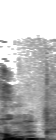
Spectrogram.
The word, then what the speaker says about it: Hum: Da wird eben aus Padme wird Peme und aus Hum wird Hung.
